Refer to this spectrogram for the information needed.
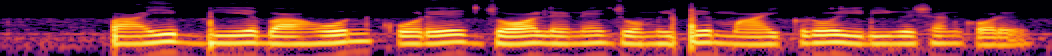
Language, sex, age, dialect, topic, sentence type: Bengali, male, 18-24, Standard Colloquial, agriculture, statement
